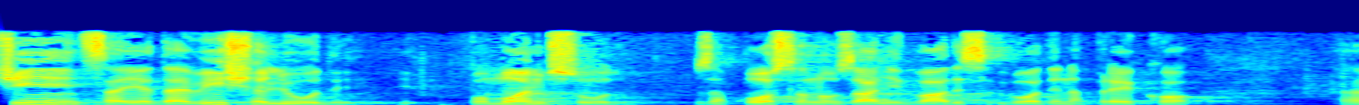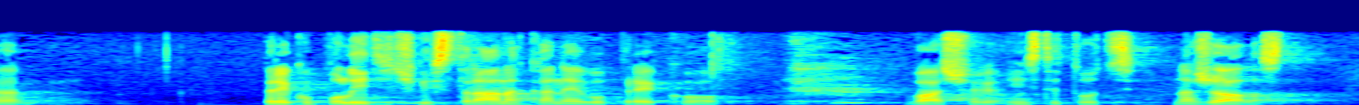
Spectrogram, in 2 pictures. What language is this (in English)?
Croatian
